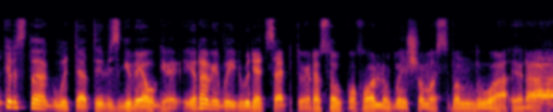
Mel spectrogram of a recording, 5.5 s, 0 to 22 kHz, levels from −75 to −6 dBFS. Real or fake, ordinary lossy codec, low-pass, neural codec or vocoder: fake; MP3, 48 kbps; 10.8 kHz; codec, 44.1 kHz, 2.6 kbps, DAC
